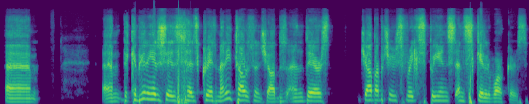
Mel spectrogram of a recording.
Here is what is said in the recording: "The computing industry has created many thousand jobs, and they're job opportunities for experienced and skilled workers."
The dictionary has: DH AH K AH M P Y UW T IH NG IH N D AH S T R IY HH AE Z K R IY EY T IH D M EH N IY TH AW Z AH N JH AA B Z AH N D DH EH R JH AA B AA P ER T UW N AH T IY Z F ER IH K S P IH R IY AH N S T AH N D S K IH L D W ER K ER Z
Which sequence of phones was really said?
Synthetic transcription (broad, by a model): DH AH K AH M P Y UW T IH NG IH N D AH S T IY HH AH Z K R IY EY T IH D M EH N IY TH AW Z AH N JH AA B Z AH N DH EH R JH AA B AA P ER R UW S F ER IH K S P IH R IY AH N S AH N S K IH L W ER K ER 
